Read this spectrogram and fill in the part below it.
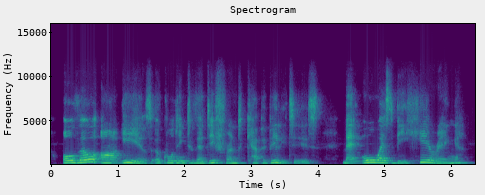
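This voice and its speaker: The voice is somewhat breathy and moves at a fairly slow pace. Its pitch varies in an ordinary way. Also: woman. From France. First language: French. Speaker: coalition member speaking at group chat. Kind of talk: prepared talk. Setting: video call.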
